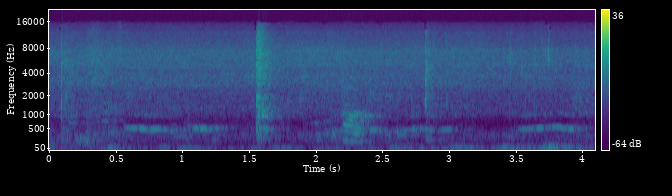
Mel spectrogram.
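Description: Cardboard packaging of a small electronics box being pulled open by hand, with a sharp snap about one and a half seconds in and a few lighter clicks. A soft wavering voice runs underneath.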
